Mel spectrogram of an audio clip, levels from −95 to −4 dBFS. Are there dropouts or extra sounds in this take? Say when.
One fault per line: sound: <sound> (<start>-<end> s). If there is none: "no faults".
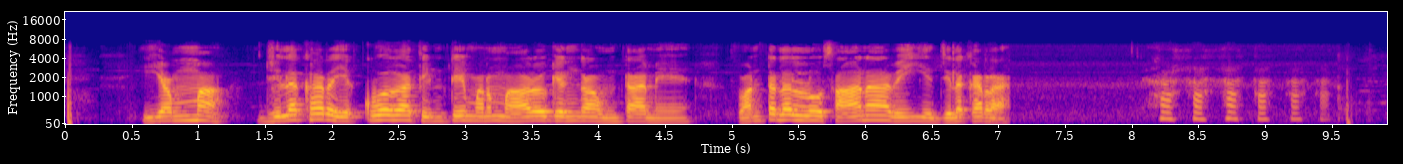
sound: laugh (8.0-9.5 s)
